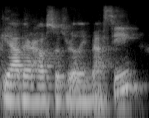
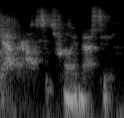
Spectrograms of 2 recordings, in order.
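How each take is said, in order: First: It is said in a normal voice. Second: It is said in a whisper.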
